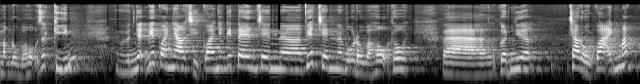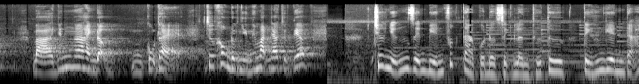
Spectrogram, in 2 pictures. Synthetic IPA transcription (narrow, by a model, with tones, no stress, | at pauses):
ma˨˩k̚ɗəo˨˩ɓaː˧˩ho̰˧˨zə˦˥t̚ki˨˦n˨ | ɲə̰˧˨nʔɓi˦˥ət̚kwaː˧ɲa˧wt͡ɕi˧˩kwaː˧ɲɨ̰˧˥kaː˨˦jt̪e˧nt͡ɕe˧nvi˦˥ət̚t͡ɕe˧nɓo̰˧˨ɗə˨˩wɓaː˧˩wɦo̰˧˨t̪ʰo˧j | vaː˨˩ɣə˨˩nɲɨ˧ | t͡ɕaː˧wɗo˧˩jkwaː˧ʔa˨˧jŋ̟ma˦˥t̚ | vaː˨˩ɲɨ̰˧˥ŋha˨˩jŋ̟ɗə̰˧˨wŋ͡mkʊ̰˧˥t̪ʰe˧˩ | t͡ɕɨ˨˦xə˧wŋ͡mɗɨ˨˩ək̚ɲi˨˩nt̪ːə˨˦ma˨˩t̚ɲa˧wt͡ɕɨ˨˩k̚t̪i˦˥əp̚ | t͡ɕɨ˦˥k̚ɲɨ̰˧˥ŋzḭ˧˥ənɓi˨˦ənfɨ˦˥k̚t̪aː˨˩p̚ku˧˩əɗəː˨˩t̚zï˨˩k̟̚lə˨˩nt̪ʰɨ˨˦t̪ɨ˧t̪ï˧˩ŋ̟hɨ˧ŋi˧ənɗa̰ː˧˥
